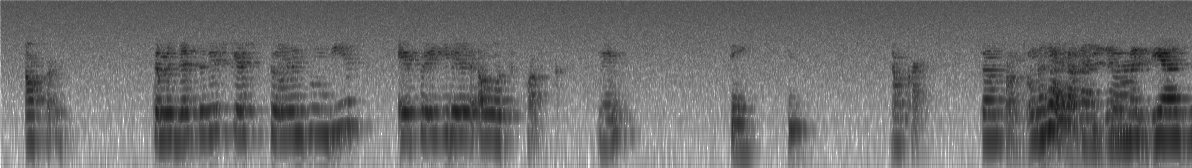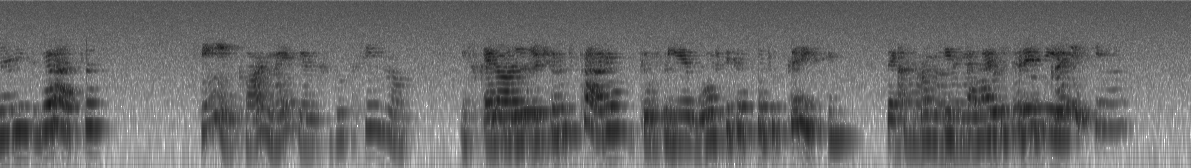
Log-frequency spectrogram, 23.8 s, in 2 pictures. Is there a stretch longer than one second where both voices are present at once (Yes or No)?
Yes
